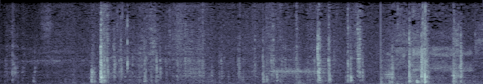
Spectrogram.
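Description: Hard plastic knocks and clicks from an Evenflo infant car seat being fitted. There is a sharp knock about a second in, then a run of clunks and rattles near the end as the carrier is lowered onto its base.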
